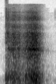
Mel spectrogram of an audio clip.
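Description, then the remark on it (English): A single quick sneeze, fairly loud, a breathy burst of about half a second that tails off quickly. No one speaks. “Bless you”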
